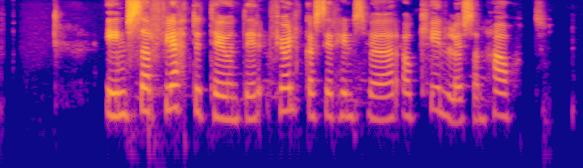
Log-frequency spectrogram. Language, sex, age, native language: Icelandic, female, 30-39, Icelandic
